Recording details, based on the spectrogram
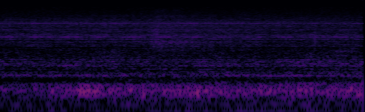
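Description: Inside an airplane in flight, a steady, dense engine drone holds at an even level throughout, with no voices.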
